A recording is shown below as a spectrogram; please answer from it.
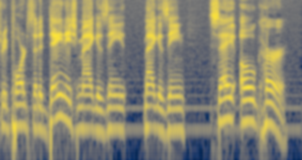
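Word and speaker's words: Se og Hør: that a Danish magazine Say Og Her, pronounce, here, I'm going to help you out here, capital S-E, space O-G, capital H-E-R, has apparently ran completely nude photos of the British princess.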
